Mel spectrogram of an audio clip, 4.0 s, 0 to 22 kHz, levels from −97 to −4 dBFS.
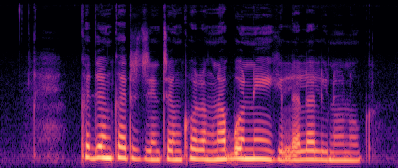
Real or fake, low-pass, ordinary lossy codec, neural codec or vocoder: real; 19.8 kHz; none; none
